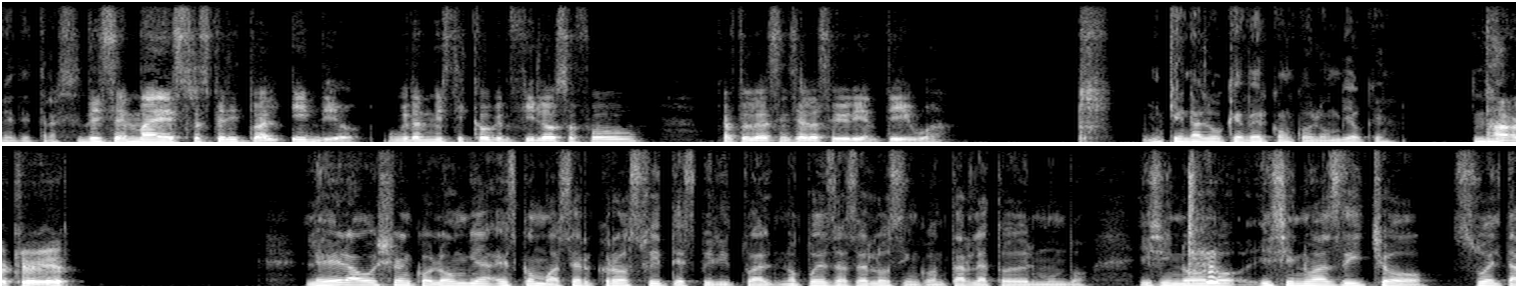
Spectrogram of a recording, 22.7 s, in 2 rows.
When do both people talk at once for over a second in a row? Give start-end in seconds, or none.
none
